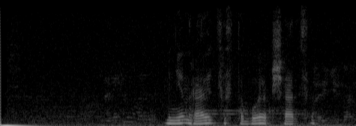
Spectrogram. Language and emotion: Russian, neutral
